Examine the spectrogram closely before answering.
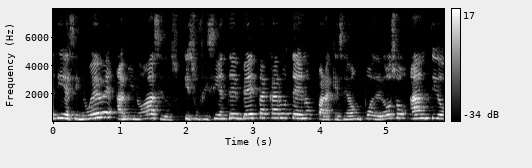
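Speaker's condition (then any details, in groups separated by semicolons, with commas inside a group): No condition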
